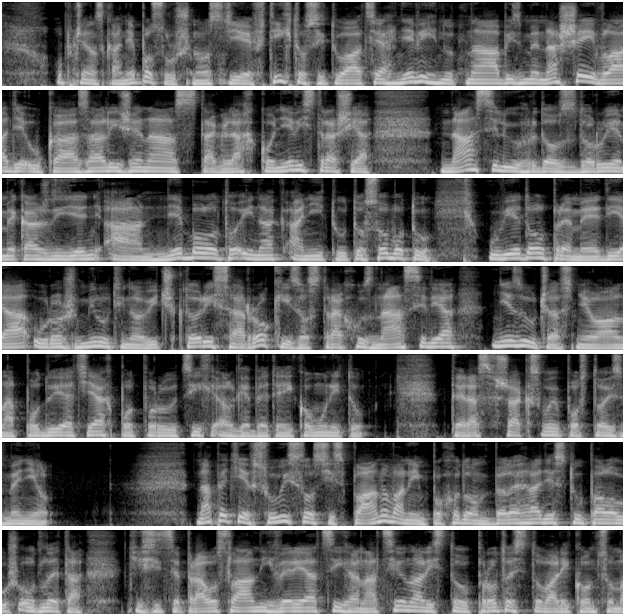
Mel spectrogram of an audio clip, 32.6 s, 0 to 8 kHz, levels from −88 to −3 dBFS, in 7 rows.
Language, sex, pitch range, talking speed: Slovak, male, 105-130 Hz, 130 wpm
